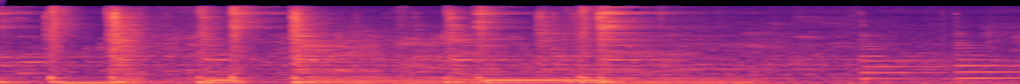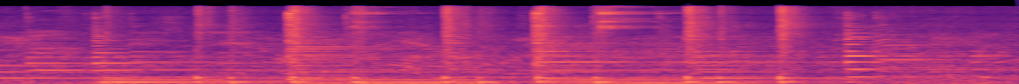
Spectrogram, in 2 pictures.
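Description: Live instrumental flamenco: acoustic guitar with electric bass underneath, punctuated by frequent sharp percussive strokes. The playing thins out and softens briefly in the middle, then picks up again.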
